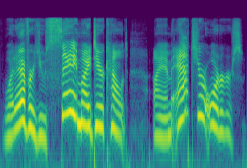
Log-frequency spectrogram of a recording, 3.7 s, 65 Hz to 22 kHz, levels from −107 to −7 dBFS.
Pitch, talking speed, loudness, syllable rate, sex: 265 Hz, 180 wpm, -16 LUFS, 4.6 syllables/s, female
